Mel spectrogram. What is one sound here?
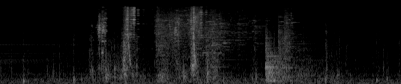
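Thrown blades strike targets with sharp metallic clinks.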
